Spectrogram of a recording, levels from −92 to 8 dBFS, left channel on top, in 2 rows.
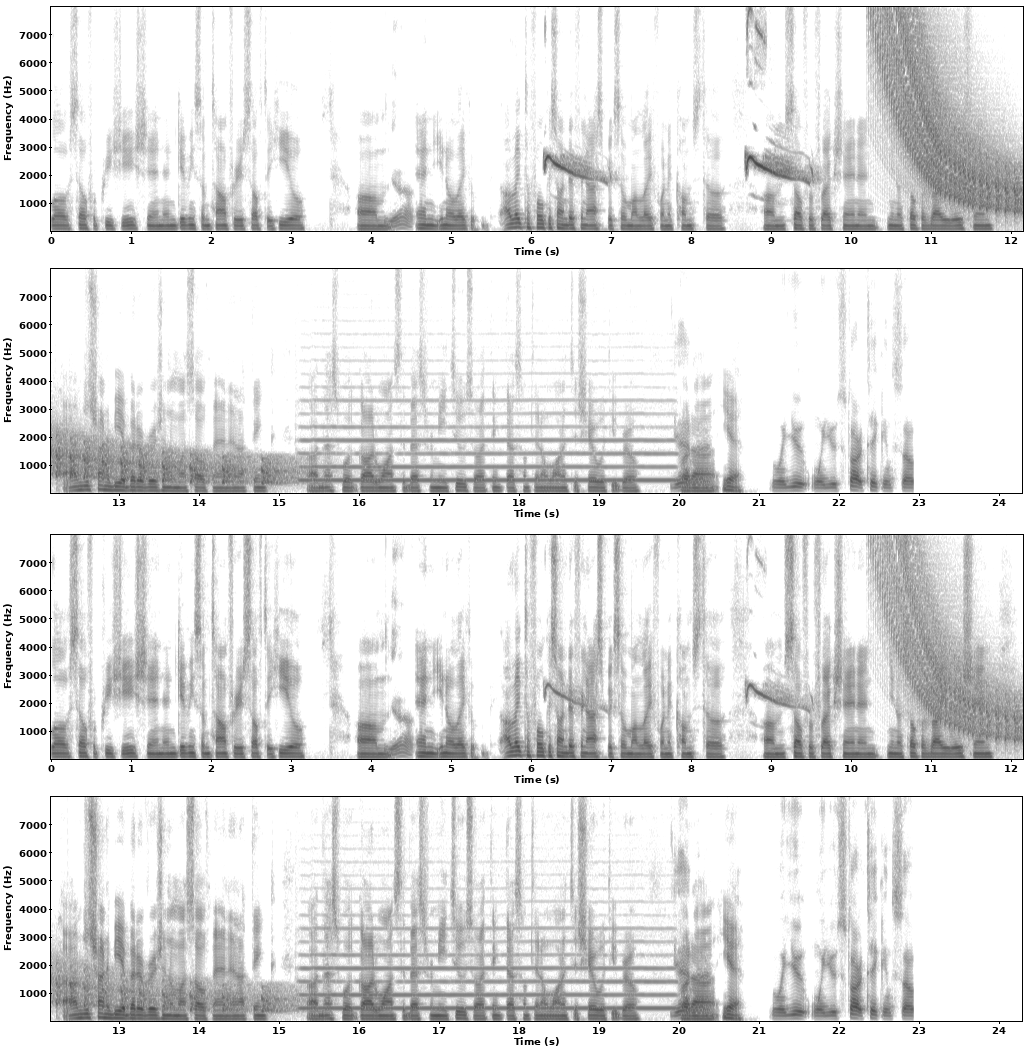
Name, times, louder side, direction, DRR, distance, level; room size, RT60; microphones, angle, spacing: voice 1, 0.0-3.2 3.5-4.3 4.6-8.4 8.9-14.9 15.3-19.5 20.0-20.8, right 4 dB, 50° right, 0.5 m, -32 dB
voice 2, 4.2-4.5 19.9-20.4 21.2-22.9, right 3 dB, 75° right, 1.0 m, -34 dB
Bird, 6.2-7.0 8.7-9.6, left 11 dB, 75° left, 0.5 m, -33 dB
sound 1, 10.2-15.5, left 4 dB, 20° left, 0.9 m, -36 dB
Wind instrument woodwind instrument, 15.2-20.1, right 2 dB, 20° right, 1.2 m, -40 dB
open air
head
